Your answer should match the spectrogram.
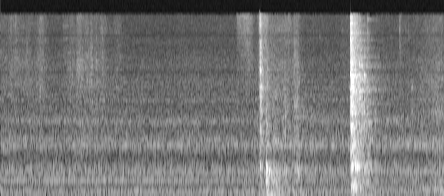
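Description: A metal pan being put back into an oven: two sharp, ringing knocks about a second apart in the second half, as the oven door and pan rack are handled, over a steady background hum.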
